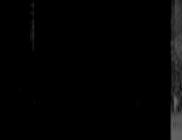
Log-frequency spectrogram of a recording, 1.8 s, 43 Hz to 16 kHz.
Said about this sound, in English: So if you've got a cup of water, a bottle of water, anything like that near you, why don't you join me in taking a sip and we'll all enjoy this 5 seconds of doing some bare bones self-care.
